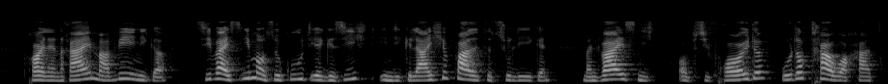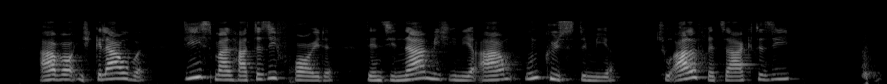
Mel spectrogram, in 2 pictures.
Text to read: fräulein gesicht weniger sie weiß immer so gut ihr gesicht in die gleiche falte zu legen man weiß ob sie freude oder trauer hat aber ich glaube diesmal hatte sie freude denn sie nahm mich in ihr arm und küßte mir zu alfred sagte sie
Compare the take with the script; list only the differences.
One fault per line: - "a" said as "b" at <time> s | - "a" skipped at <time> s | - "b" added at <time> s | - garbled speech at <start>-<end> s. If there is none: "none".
- "gesicht" said as "raimar" at 0.6 s
- "nicht" added at 6.4 s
